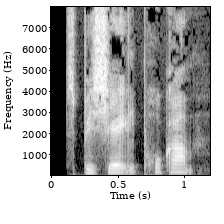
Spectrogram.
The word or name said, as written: specialprogram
